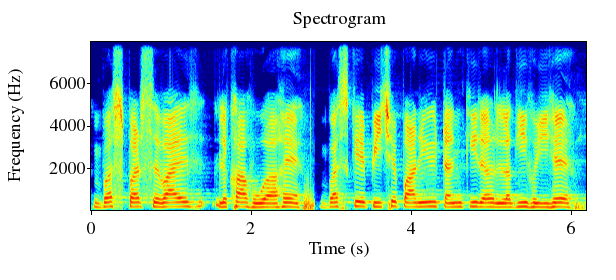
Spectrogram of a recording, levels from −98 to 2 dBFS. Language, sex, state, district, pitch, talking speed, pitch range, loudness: Hindi, female, Uttar Pradesh, Lalitpur, 200 Hz, 135 wpm, 190-205 Hz, -15 LUFS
